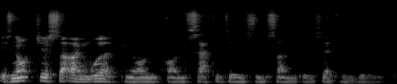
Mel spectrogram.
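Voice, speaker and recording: Here is a man with a somewhat breathy voice at medium pitch. He uses ordinary pitch variation and a moderate pace. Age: 60s. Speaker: vlogger. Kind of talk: casual vlog update. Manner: halting, many fillers and restarts.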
